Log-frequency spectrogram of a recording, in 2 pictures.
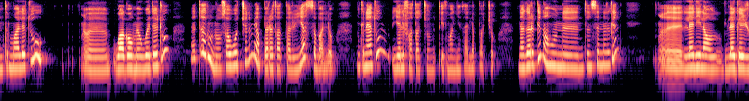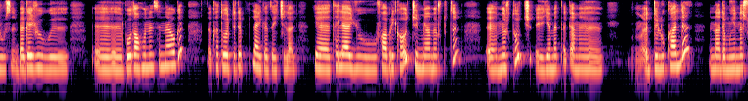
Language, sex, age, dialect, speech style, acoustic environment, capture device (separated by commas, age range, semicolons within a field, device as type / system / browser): Amharic, female, 25-34, Ethiopia - Addis Ababa, focused, silence, mobile / Linux / Chrome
